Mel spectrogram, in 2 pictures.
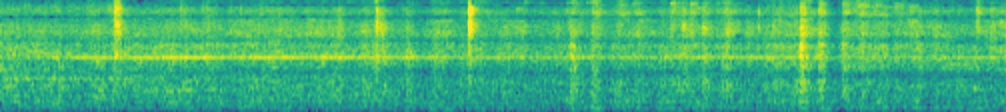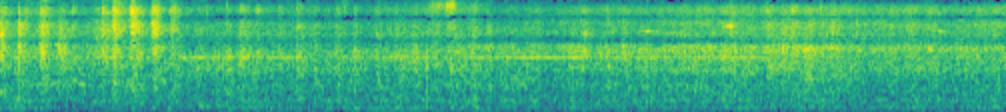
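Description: A subway train rumbles steadily along the tracks.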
